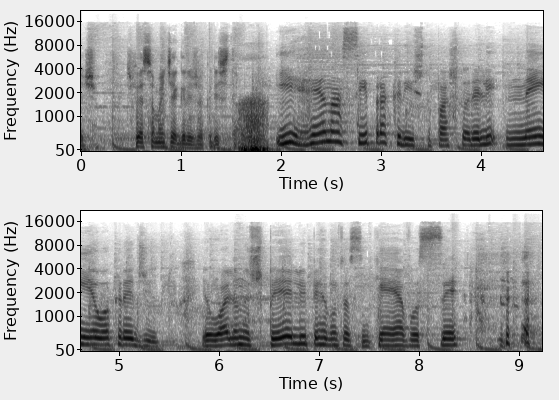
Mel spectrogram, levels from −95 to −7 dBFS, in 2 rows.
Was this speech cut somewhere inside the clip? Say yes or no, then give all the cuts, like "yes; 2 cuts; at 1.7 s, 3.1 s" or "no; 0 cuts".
yes; 1 cut; at 1.8 s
